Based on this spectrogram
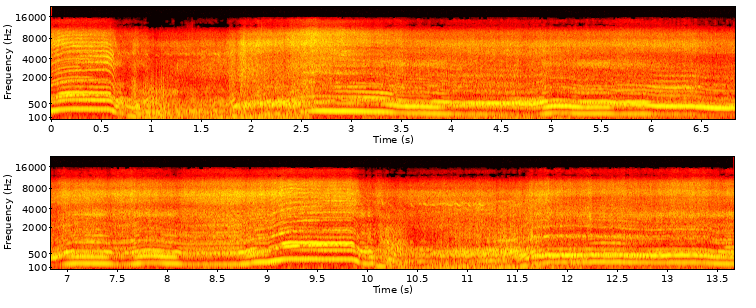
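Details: DYS motors in flight: loud whining buzz whose pitch rises and falls with throttle, with a rough edge on top; motors making a weird buzzing sound in flight, cause unknown.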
